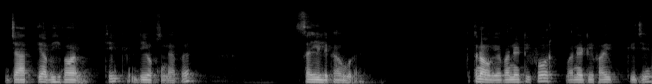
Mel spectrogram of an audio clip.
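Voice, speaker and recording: A man's voice: on the low side, darkish tone. A man teaching a Hindi grammar lesson, working through mock test questions step by step and often checking in with his students. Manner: explains step by step, often checking with "theek hai" and "hai na". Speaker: exam coaching teacher.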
